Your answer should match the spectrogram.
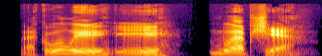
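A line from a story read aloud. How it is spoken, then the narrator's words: Muttered. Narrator (Russian): пробормотал метис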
